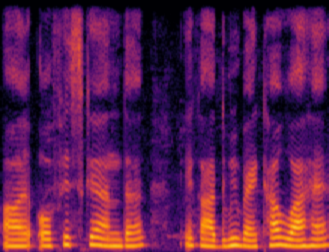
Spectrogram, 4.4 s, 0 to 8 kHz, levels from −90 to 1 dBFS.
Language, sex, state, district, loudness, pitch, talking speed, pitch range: Hindi, female, Bihar, Katihar, -15 LUFS, 210 Hz, 120 wpm, 205-235 Hz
